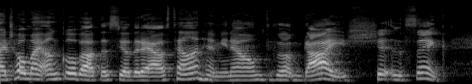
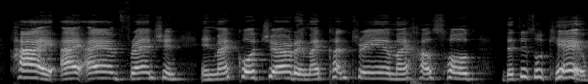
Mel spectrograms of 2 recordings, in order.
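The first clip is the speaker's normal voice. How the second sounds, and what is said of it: Put-on French accent. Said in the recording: “My uncle is French. I don't know if that's a very good French accent”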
